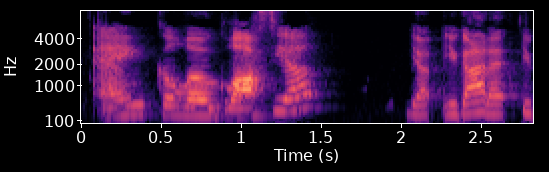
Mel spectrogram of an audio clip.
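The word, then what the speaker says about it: ankyloglossia: and like medically they're called how do you pronounce it it's like ank glossia yep you got it you got it okay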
